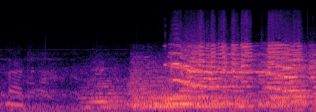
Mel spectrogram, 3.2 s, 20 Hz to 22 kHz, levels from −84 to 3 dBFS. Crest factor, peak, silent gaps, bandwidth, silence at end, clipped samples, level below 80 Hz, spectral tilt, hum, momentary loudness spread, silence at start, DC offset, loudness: 16 dB; -8 dBFS; none; 16 kHz; 0 s; under 0.1%; -48 dBFS; -5 dB/octave; none; 19 LU; 0 s; under 0.1%; -21 LUFS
